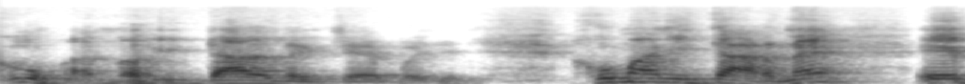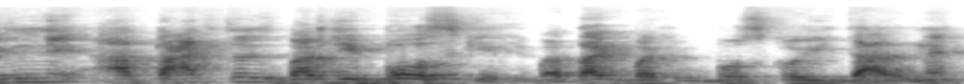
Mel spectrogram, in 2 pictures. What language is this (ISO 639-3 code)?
pol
